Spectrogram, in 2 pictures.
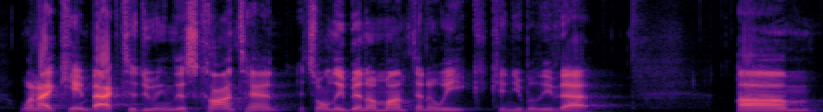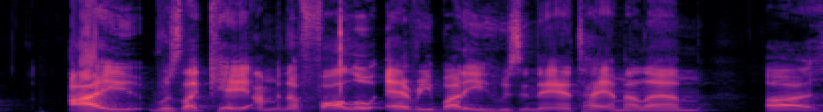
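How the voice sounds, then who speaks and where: His voice is a little high, fairly bright, clear and resonant, though it has a nasal, congested sound. As an anti-MLM YouTuber chatting informally with his livestream viewers, he rambles, corrects himself and restarts sentences again and again.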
